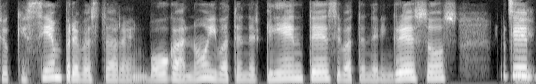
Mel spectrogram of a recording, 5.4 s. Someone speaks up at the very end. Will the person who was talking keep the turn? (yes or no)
yes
